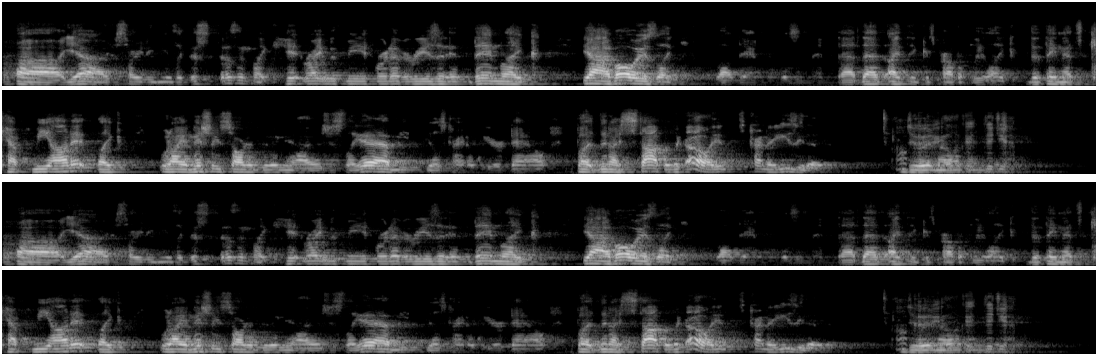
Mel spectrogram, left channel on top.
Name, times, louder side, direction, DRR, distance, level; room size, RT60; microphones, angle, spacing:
voice 1, 0.0-5.2 5.8-6.7 7.1-7.5 7.8-8.0 8.4-12.1 12.5-16.4 16.7-19.2 19.9-20.8, left 2 dB, 35° left, 11 dB, 0.8 m, -23 dB
voice 2, 19.8-21.1, equal, 5° left, 3 dB, 0.9 m, -37 dB
21.0 x 18.5 x 9.3 m, 1.2 s
head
